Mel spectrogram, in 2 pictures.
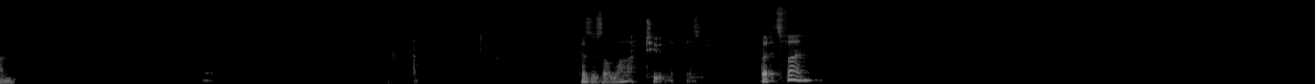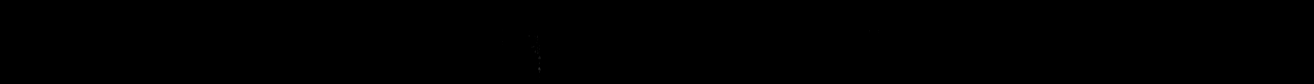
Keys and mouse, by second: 1.5 ctrl+click, 1.8 e, 3.5 e, 4.8 ctrl+r, 6.1 ctrl+r, 6.8 ctrl+r, 12.9-16.0 drag, 18.2 g, 20.4 click, 21.3-26.2 middle drag, 21.5 g, 25.6 shift+s.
